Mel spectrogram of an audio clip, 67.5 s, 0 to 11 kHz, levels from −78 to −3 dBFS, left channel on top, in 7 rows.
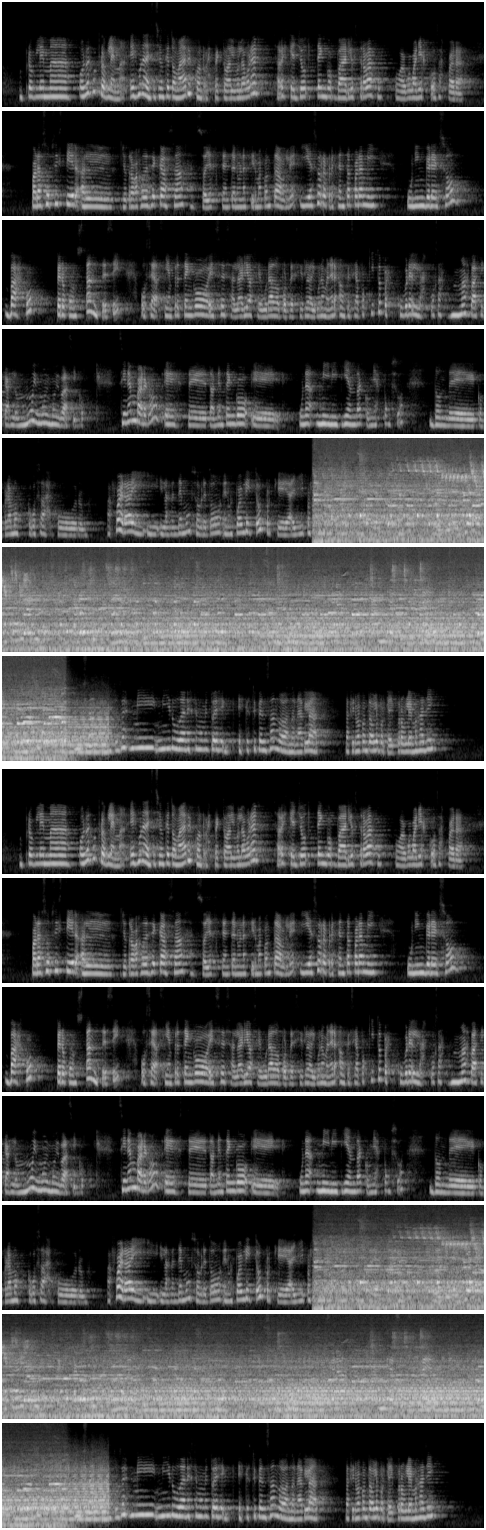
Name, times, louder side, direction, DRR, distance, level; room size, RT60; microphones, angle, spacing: voice 1, 0.3-5.2 5.4-9.3 9.5-9.6 10.2-17.3 17.7-18.8 19.3-20.0 20.4-30.6 30.8-34.6 34.9-40.3 40.7-51.7 52.4-53.0 53.6-55.2 55.7-58.9 59.3-64.2 64.7-66.5, right 1 dB, 10° right, 8 dB, 0.9 m, -29 dB
sound 1, 44.8-59.2, left 2 dB, 35° left, 2.5 m, -20 dB
sound 2, 48.8-57.6, right 1 dB, 70° right, 5.8 m, -39 dB
sound 3, 50.0-60.0, right 2 dB, 55° right, 1.6 m, -23 dB
30.0 x 25.5 x 6.1 m, 1.2 s
head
